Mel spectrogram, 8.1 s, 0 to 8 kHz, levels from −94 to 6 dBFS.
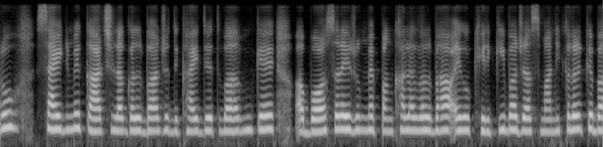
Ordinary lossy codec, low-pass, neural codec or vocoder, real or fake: none; 7.2 kHz; codec, 16 kHz, about 1 kbps, DyCAST, with the encoder's durations; fake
